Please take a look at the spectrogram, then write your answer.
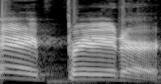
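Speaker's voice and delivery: put-on cartoon sitcom-style voice. Recounting a weekend of practicing Family Guy voices around the house, Joe voice. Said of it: "they started doing doing uh Family Guy voices".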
